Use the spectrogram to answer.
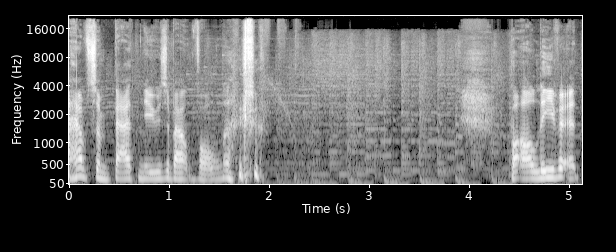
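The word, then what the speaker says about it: Werner: Adam, we want Walner. Wner, sorry, pronounce his name wrong. Have you only been watching the Tik Toks, Adam? Cuz I have some bad news about Vulner.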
